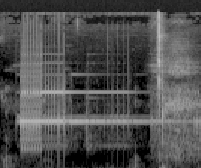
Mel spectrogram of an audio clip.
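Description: A soft electronic transition sound effect for an on-screen title card: a steady, ringtone-like tone that starts just after the speech stops. A higher tone drops out after about a second and a half while the lower one carries on, with faint ticks underneath.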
